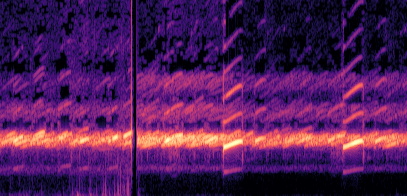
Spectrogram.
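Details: Spring peeper males in Wisconsin spring, calling for mates, phone recording: an unbroken shrill chorus with a couple of clear rising peeps, plus a short low rumble and a click early on.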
